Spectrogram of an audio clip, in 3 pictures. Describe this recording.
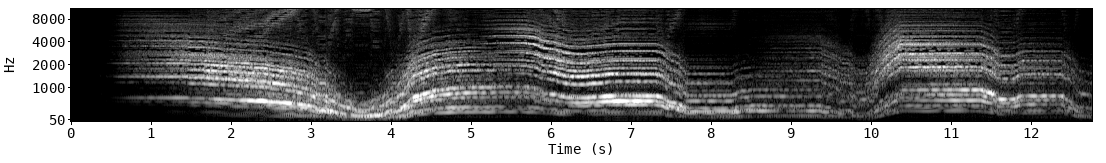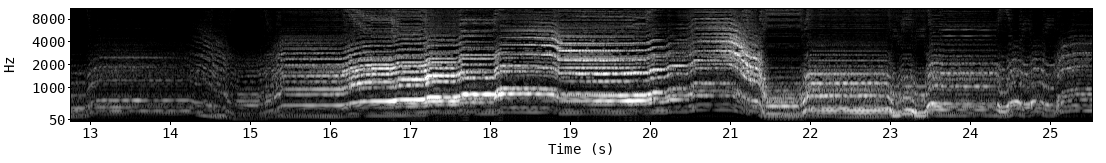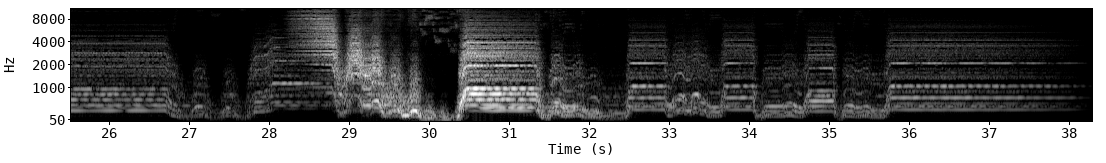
manipulated pluggo2
loop, sound, synth, test, vst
